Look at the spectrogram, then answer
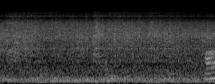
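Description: Food with pepper flakes sizzling steadily in a hot pan at a fairly even level, with a brief brighter stir or clatter near the end.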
